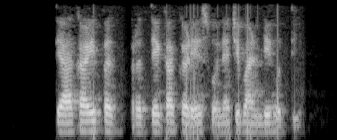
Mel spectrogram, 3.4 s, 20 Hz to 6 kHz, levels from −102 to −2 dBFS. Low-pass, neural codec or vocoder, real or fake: 5.4 kHz; none; real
